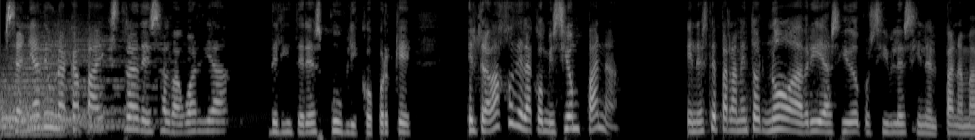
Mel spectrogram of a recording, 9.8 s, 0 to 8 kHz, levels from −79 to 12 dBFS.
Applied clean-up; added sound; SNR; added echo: classical method spectral subtraction.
